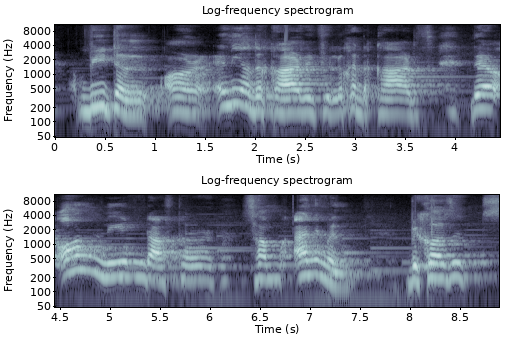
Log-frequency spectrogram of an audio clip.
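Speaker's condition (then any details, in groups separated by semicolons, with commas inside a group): Cerebral palsy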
